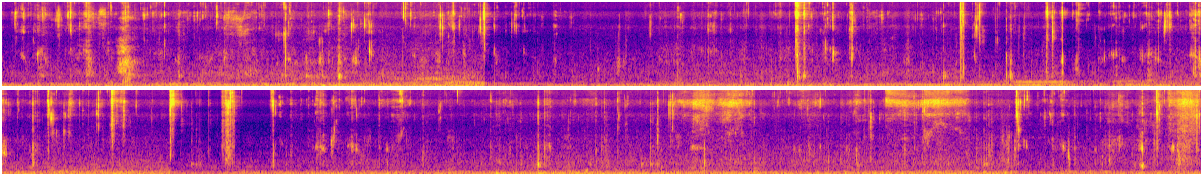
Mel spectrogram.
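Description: A person chewing and biting food by hand-fed mouthfuls, with frequent sharp crunches and wet mouth clicks. Two short hisses come about three-quarters of the way through.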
